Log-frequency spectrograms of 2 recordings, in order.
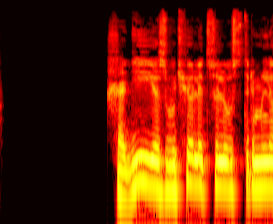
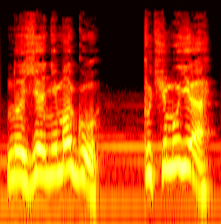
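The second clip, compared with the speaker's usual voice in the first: panicked cry; 8 semitones higher, 6 dB louder than usual. Acted. Guard cries out.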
